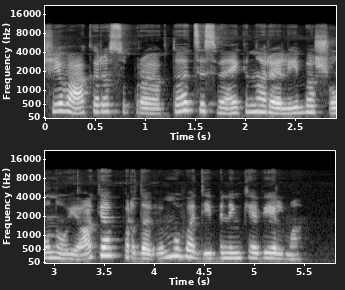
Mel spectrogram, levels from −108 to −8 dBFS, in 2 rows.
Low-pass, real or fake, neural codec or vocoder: 10.8 kHz; real; none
